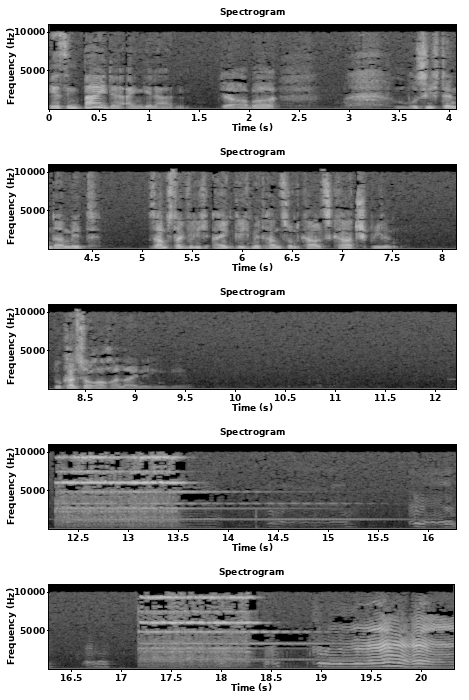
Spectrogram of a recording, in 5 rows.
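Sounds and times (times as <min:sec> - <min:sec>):
speech: 0:00.0 - 0:09.4
telephone ringing with electronic tones: 0:12.2 - 0:16.2, 0:17.2 - 0:20.3
small child babbling: 0:14.4 - 0:17.0, 0:18.4 - 0:20.3.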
